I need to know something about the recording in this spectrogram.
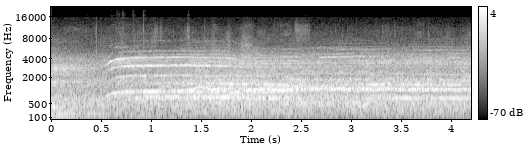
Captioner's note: audience cheering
